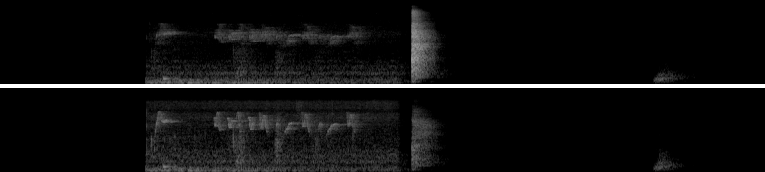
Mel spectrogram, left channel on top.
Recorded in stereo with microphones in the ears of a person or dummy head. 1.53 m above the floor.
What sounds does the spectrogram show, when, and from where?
1.4 s a bird: 50° right (ahead or behind), 1.3 m
4.1 s a clap: 60° left (ahead or behind), 0.6 m
6.5 s a whoosh: 35° right (ahead or behind), 1.2 m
